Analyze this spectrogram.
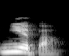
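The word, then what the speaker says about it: nieva: sounds like that y and again you've got the v sounding like a b and finally nyeba ibm okay so let's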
